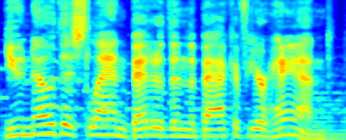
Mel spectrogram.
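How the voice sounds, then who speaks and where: A man reading out dialogue and interjecting with deadpan, nitpicking jokes. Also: on the high side, normal speed, faint music behind. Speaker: co-reader on a comedy show.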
